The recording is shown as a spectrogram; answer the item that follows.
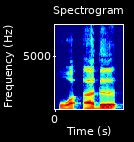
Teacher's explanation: وَأَد دال پہ قلقلہ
